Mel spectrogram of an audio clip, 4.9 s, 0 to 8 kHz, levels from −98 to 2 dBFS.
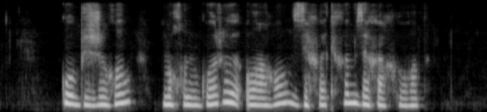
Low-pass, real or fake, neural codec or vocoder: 7.2 kHz; fake; codec, 16 kHz, 4.8 kbps, FACodec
